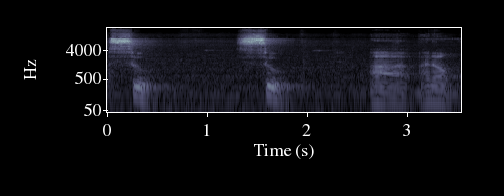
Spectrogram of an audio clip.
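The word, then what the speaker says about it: Sioux: u x s i o u x that's pronounced su su uh i know it's kind of strange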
